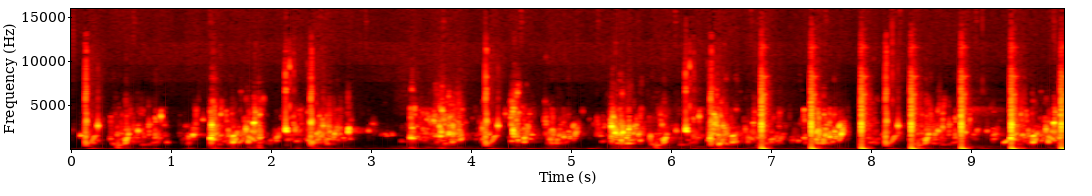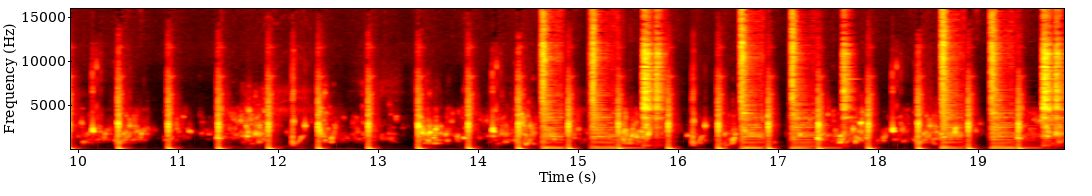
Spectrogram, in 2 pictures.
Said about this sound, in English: he incorporated a few natural sounds. Right. Into his music, and one of the ones he did was water drops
